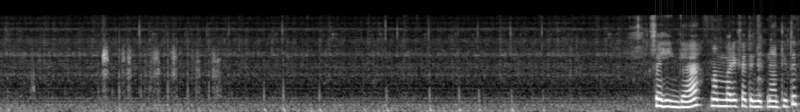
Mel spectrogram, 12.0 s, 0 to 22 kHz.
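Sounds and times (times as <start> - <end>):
stylus scratching on tablet screen: 0.0 - 9.4.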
